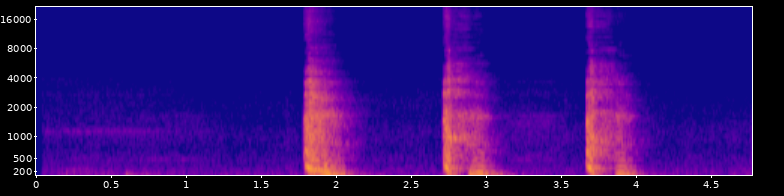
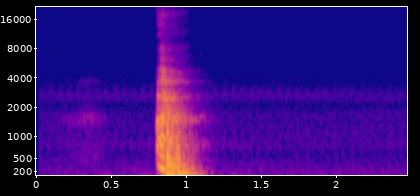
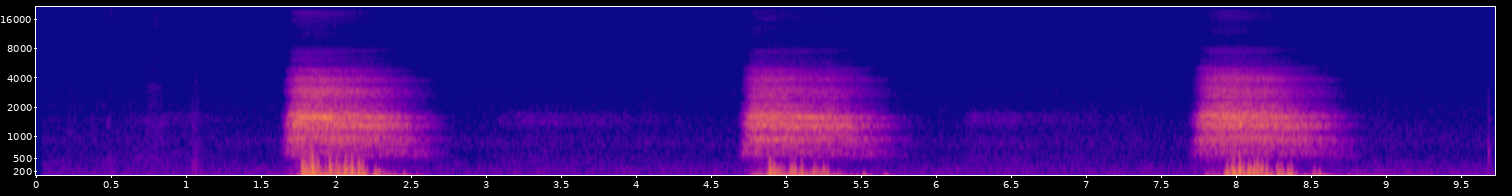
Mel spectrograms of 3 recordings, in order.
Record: {"three_cough_length": "4.8 s", "three_cough_amplitude": 6564, "three_cough_signal_mean_std_ratio": 0.33, "cough_length": "2.5 s", "cough_amplitude": 32767, "cough_signal_mean_std_ratio": 0.23, "exhalation_length": "9.7 s", "exhalation_amplitude": 3531, "exhalation_signal_mean_std_ratio": 0.41, "survey_phase": "beta (2021-08-13 to 2022-03-07)", "age": "18-44", "gender": "Male", "wearing_mask": "No", "symptom_none": true, "smoker_status": "Ex-smoker", "respiratory_condition_asthma": false, "respiratory_condition_other": false, "recruitment_source": "REACT", "submission_delay": "1 day", "covid_test_result": "Negative", "covid_test_method": "RT-qPCR"}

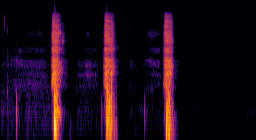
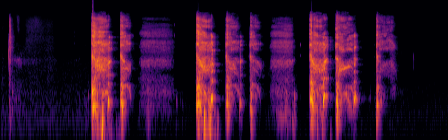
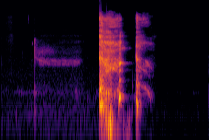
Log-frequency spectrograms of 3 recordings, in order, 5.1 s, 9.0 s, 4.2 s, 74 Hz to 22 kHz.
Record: {"exhalation_length": "5.1 s", "exhalation_amplitude": 32768, "exhalation_signal_mean_std_ratio": 0.2, "three_cough_length": "9.0 s", "three_cough_amplitude": 32767, "three_cough_signal_mean_std_ratio": 0.35, "cough_length": "4.2 s", "cough_amplitude": 32767, "cough_signal_mean_std_ratio": 0.26, "survey_phase": "beta (2021-08-13 to 2022-03-07)", "age": "45-64", "gender": "Female", "wearing_mask": "No", "symptom_cough_any": true, "symptom_sore_throat": true, "symptom_headache": true, "symptom_change_to_sense_of_smell_or_taste": true, "symptom_other": true, "smoker_status": "Ex-smoker", "respiratory_condition_asthma": false, "respiratory_condition_other": false, "recruitment_source": "Test and Trace", "submission_delay": "2 days", "covid_test_result": "Positive", "covid_test_method": "RT-qPCR", "covid_ct_value": 31.2, "covid_ct_gene": "ORF1ab gene", "covid_ct_mean": 31.5, "covid_viral_load": "48 copies/ml", "covid_viral_load_category": "Minimal viral load (< 10K copies/ml)"}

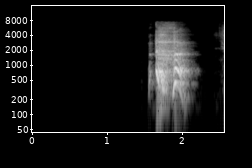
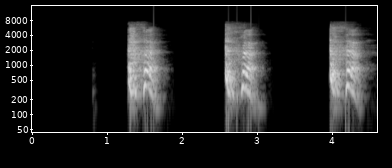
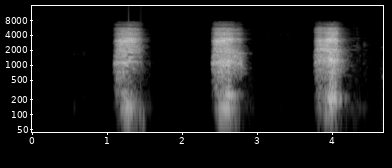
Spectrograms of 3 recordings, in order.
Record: {"cough_length": "2.6 s", "cough_amplitude": 29351, "cough_signal_mean_std_ratio": 0.31, "three_cough_length": "4.6 s", "three_cough_amplitude": 32767, "three_cough_signal_mean_std_ratio": 0.38, "exhalation_length": "4.7 s", "exhalation_amplitude": 26058, "exhalation_signal_mean_std_ratio": 0.36, "survey_phase": "beta (2021-08-13 to 2022-03-07)", "age": "45-64", "gender": "Female", "wearing_mask": "No", "symptom_none": true, "smoker_status": "Never smoked", "respiratory_condition_asthma": false, "respiratory_condition_other": false, "recruitment_source": "REACT", "submission_delay": "5 days", "covid_test_result": "Negative", "covid_test_method": "RT-qPCR", "influenza_a_test_result": "Negative", "influenza_b_test_result": "Negative"}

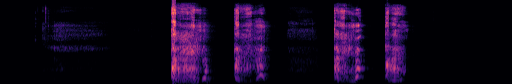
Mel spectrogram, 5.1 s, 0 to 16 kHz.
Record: {"three_cough_length": "5.1 s", "three_cough_amplitude": 32768, "three_cough_signal_mean_std_ratio": 0.32, "survey_phase": "beta (2021-08-13 to 2022-03-07)", "age": "45-64", "gender": "Female", "wearing_mask": "No", "symptom_runny_or_blocked_nose": true, "symptom_fatigue": true, "smoker_status": "Never smoked", "respiratory_condition_asthma": false, "respiratory_condition_other": false, "recruitment_source": "Test and Trace", "submission_delay": "2 days", "covid_test_result": "Positive", "covid_test_method": "RT-qPCR"}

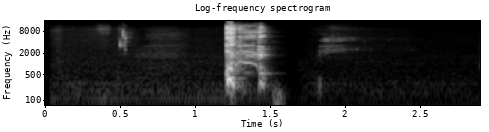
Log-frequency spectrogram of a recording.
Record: {"cough_length": "2.9 s", "cough_amplitude": 32767, "cough_signal_mean_std_ratio": 0.19, "survey_phase": "beta (2021-08-13 to 2022-03-07)", "age": "18-44", "gender": "Female", "wearing_mask": "No", "symptom_none": true, "smoker_status": "Ex-smoker", "respiratory_condition_asthma": false, "respiratory_condition_other": false, "recruitment_source": "REACT", "submission_delay": "1 day", "covid_test_result": "Negative", "covid_test_method": "RT-qPCR", "influenza_a_test_result": "Negative", "influenza_b_test_result": "Negative"}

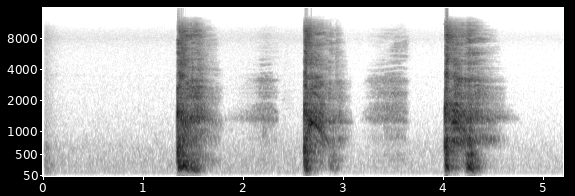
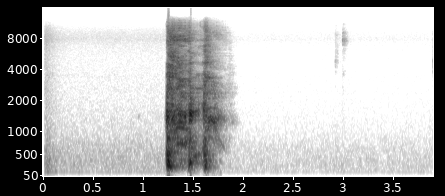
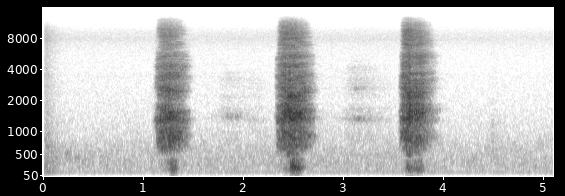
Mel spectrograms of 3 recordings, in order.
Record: {"three_cough_length": "5.2 s", "three_cough_amplitude": 26028, "three_cough_signal_mean_std_ratio": 0.32, "cough_length": "3.9 s", "cough_amplitude": 26028, "cough_signal_mean_std_ratio": 0.25, "exhalation_length": "5.1 s", "exhalation_amplitude": 15517, "exhalation_signal_mean_std_ratio": 0.33, "survey_phase": "beta (2021-08-13 to 2022-03-07)", "age": "45-64", "gender": "Male", "wearing_mask": "No", "symptom_none": true, "symptom_onset": "12 days", "smoker_status": "Ex-smoker", "respiratory_condition_asthma": false, "respiratory_condition_other": false, "recruitment_source": "REACT", "submission_delay": "1 day", "covid_test_result": "Negative", "covid_test_method": "RT-qPCR", "influenza_a_test_result": "Negative", "influenza_b_test_result": "Negative"}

